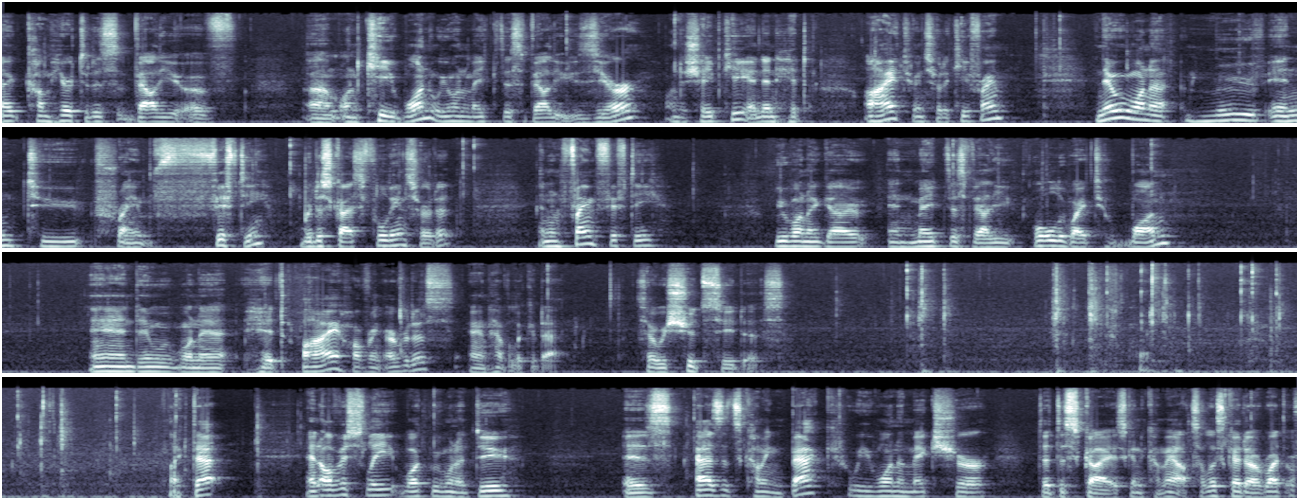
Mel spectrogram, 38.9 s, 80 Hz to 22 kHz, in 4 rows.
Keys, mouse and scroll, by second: 12.3 scroll down 1, 12.6 z, 13.5-27.7 drag, 13.5-14.8 scroll up 1, 15.3-16.9 scroll up 1, 26.4 space, 27.4 space, 27.7-32.4 middle drag, 28.2 z, 29.0-29.4 scroll down 4, 29.4 space, 31.1 space, 32.4-34.4 drag, 34.4-35.5 middle drag, 34.7-35.5 scroll up 2, 35.5-38.5 drag, 38.5-38.8 middle drag.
